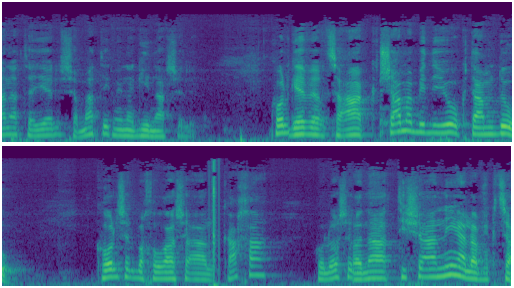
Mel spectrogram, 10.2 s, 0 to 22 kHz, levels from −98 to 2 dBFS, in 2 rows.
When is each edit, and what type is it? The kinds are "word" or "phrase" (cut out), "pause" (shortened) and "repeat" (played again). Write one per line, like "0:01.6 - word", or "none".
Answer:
0:01.1 - word
0:02.9 - word
0:03.8 - word
0:08.6 - word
